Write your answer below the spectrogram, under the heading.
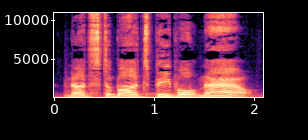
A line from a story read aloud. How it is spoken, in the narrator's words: our chief would yell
